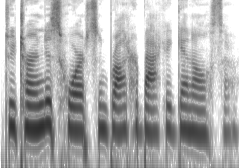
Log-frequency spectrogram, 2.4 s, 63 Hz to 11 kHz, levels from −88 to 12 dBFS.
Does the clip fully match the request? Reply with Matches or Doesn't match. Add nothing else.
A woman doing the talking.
Matches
